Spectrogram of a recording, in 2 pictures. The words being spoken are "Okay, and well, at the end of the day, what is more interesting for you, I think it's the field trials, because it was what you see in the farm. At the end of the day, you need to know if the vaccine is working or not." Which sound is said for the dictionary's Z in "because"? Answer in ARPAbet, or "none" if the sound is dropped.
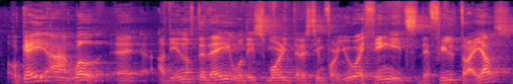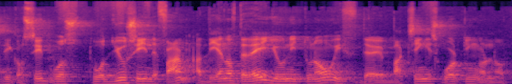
S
